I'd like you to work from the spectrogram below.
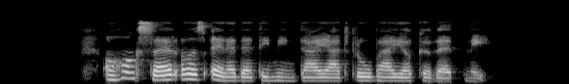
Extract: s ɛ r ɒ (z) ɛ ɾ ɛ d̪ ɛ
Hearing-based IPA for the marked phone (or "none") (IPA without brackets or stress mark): z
